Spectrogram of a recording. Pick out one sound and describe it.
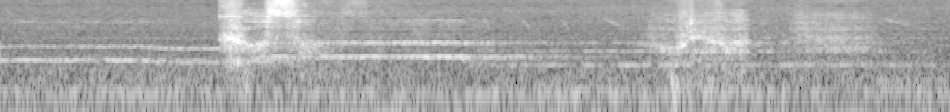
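A young man speaks quietly and slowly.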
